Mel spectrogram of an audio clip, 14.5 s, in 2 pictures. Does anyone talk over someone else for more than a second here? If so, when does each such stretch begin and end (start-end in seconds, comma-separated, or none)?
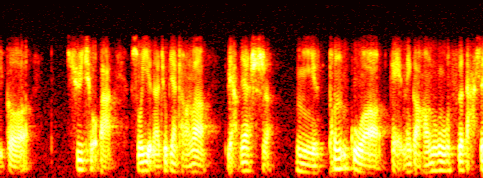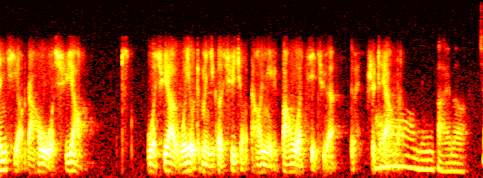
none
